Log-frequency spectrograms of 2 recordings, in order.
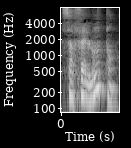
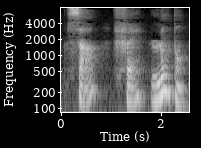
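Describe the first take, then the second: First: Ça fait longtemps said at normal speed with nasal longtemps; French demo at natural pace; French pronunciation demo. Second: Ça fait longtemps drawn out slowly, each syllable separated; slow, careful teaching model; slow demo. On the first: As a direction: clear model of Ça fait longtemps. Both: Shown as a demonstration. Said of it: "You say".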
